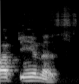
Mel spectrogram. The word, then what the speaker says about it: Apinas: Então, aqui o pessoal me conhece como Apinas.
